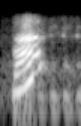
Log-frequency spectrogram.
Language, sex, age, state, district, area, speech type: Assamese, female, 30-45, Assam, Udalguri, rural, conversation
